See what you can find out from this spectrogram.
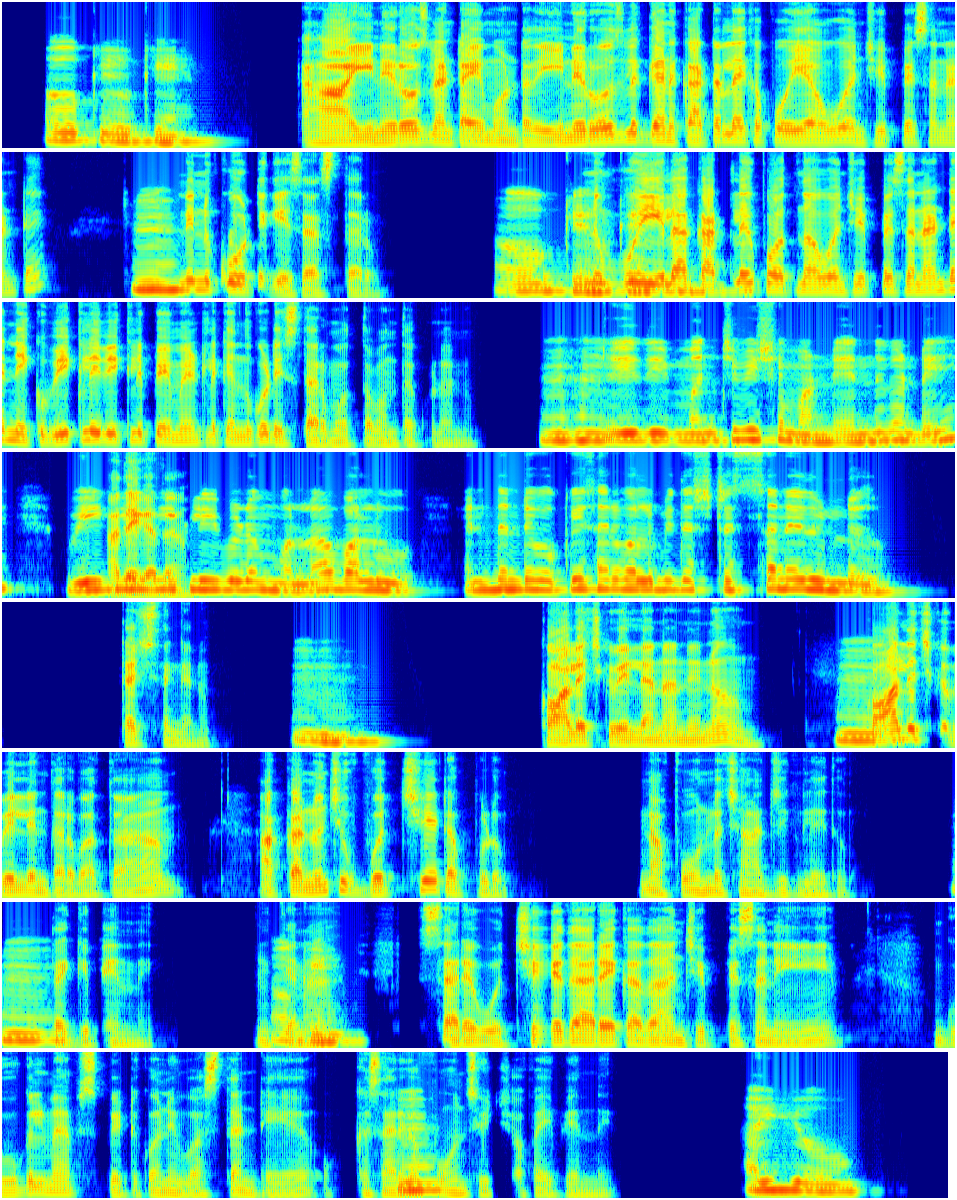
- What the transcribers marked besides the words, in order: in English: "టైమ్"; in English: "వీక్లీ వీక్లీ పేమెంట్‌ల"; in English: "వీక్లీ వీక్లీ"; in English: "స్ట్రెస్"; in English: "కాలేజ్‌కి"; in English: "కాలేజ్‌కి"; in English: "చార్జింగ్"; in English: "గూగుల్ మాప్స్"; in English: "స్విచ్ఆఫ్"
- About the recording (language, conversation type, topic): Telugu, podcast, విదేశీ నగరంలో భాష తెలియకుండా తప్పిపోయిన అనుభవం ఏంటి?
